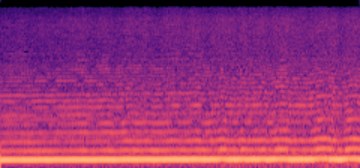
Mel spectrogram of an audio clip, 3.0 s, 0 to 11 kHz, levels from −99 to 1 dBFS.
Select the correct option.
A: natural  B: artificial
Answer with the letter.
A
